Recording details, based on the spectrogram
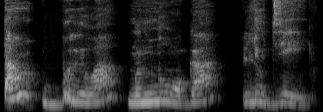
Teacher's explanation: O, not stressed, will be pronounced as a.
